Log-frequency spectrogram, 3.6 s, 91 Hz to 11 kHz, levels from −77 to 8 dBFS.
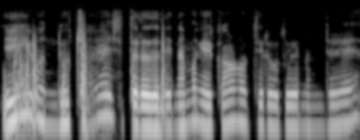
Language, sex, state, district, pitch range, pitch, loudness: Kannada, male, Karnataka, Gulbarga, 150-175 Hz, 160 Hz, -17 LUFS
